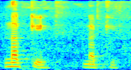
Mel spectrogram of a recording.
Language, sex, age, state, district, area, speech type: Marathi, male, 30-45, Maharashtra, Sangli, urban, spontaneous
